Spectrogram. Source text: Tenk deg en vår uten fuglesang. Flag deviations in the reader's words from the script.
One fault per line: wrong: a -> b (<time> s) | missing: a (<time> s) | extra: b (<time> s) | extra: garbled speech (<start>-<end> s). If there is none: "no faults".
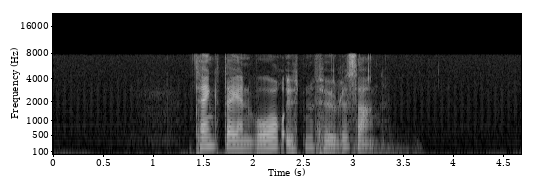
no faults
